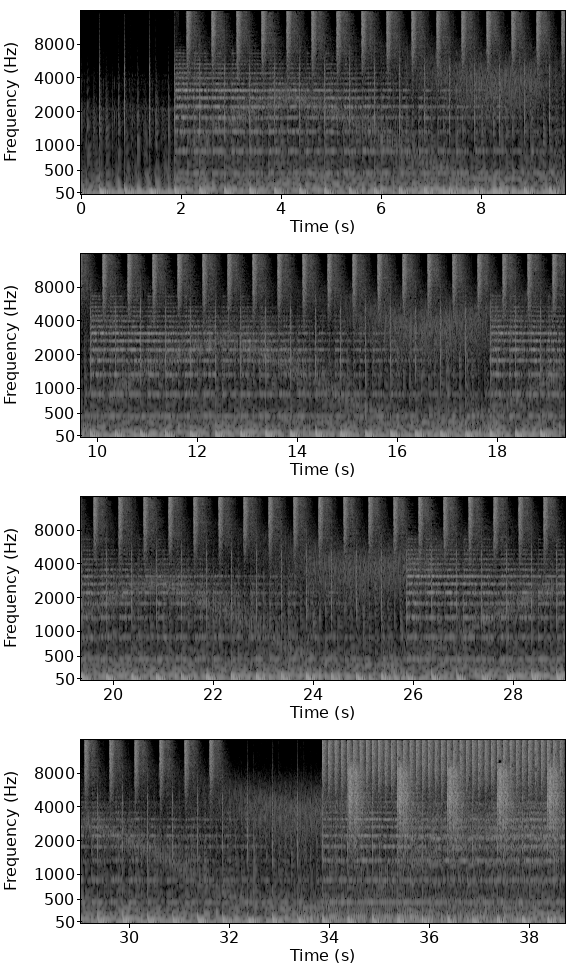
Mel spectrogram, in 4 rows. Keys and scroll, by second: 17.5 f.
